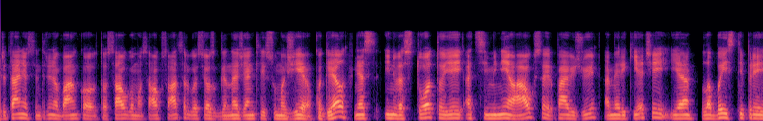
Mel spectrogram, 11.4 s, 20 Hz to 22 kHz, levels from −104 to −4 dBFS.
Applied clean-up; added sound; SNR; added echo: none; none; none; none.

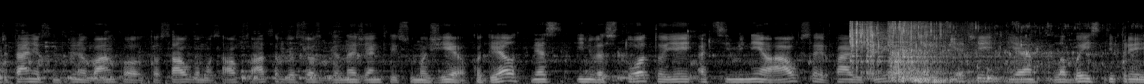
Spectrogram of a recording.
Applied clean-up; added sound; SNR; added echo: none; Sink (filling or washing); 2 dB; none.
